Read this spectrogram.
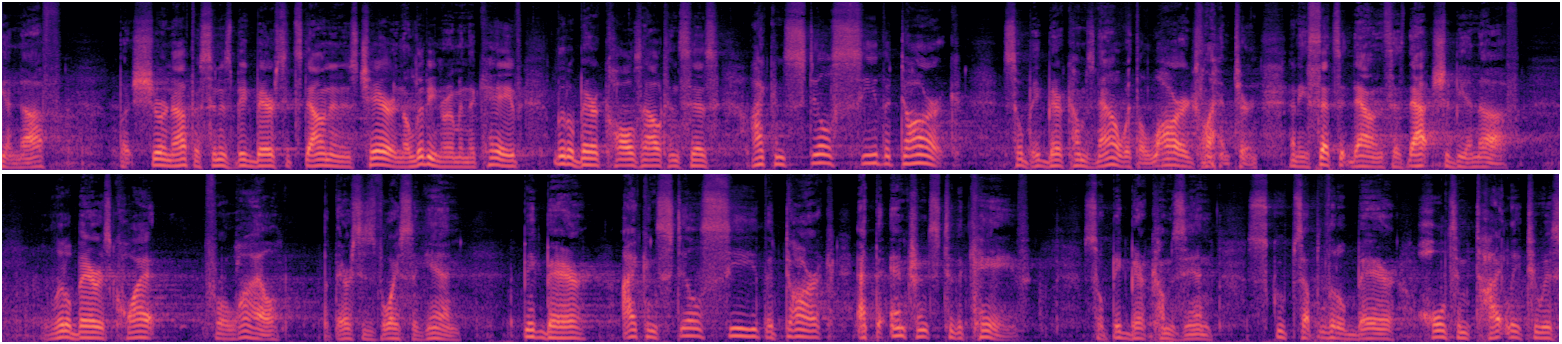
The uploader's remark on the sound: First Community Church. Delivers his Christmas Eve Sermon "Rejoice" from the 9PM Festival of Lessons and Carols Service.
